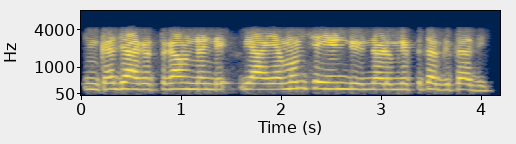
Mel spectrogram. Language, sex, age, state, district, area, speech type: Telugu, female, 30-45, Andhra Pradesh, East Godavari, rural, conversation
